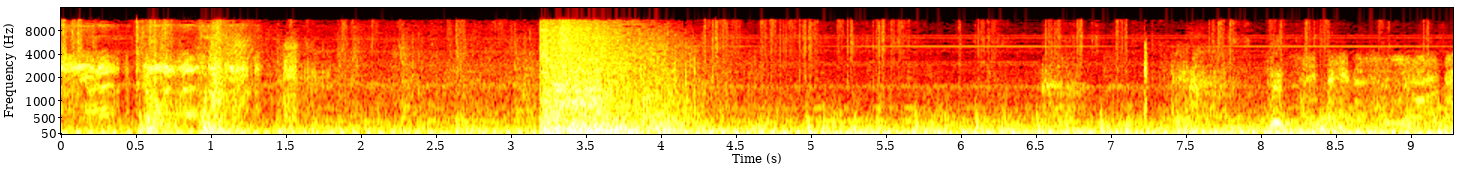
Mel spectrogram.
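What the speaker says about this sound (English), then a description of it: "Explosion spotted." An explosion in the video game Metal Gear Solid V, a single heavy boom with a rumbling tail that bursts out mid-scene over a continuous noisy game soundscape and radio chatter.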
